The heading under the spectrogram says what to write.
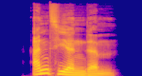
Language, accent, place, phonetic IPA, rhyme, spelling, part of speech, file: German, Germany, Berlin, [ˈanˌt͡siːəndəm], -ant͡siːəndəm, anziehendem, adjective, De-anziehendem.ogg
- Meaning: strong dative masculine/neuter singular of anziehend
